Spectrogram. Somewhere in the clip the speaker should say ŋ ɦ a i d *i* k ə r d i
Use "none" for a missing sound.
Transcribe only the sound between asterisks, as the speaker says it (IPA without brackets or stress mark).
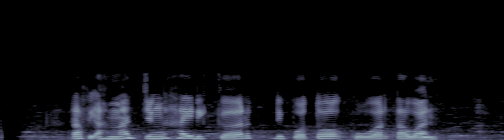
i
